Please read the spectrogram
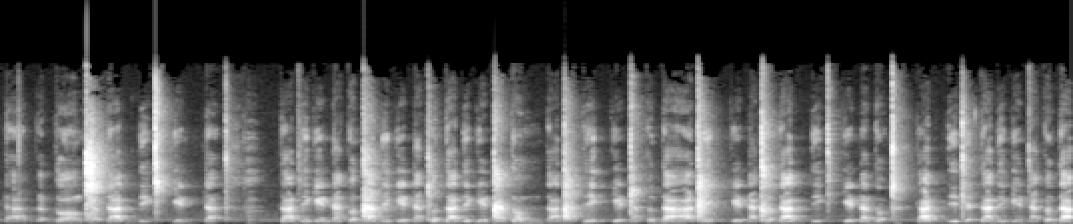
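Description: Konnakol: a man rapidly reciting Carnatic drum syllables in a korvai, with sharp hand claps and finger taps keeping the tala.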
